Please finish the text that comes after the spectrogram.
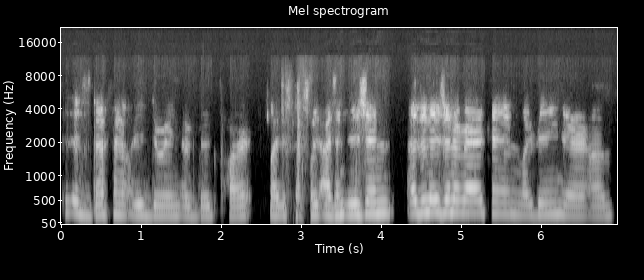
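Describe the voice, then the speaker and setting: A woman's voice: medium pitch, steady tone, moderate pace, mellow, slight background noise. A young adult woman moderating a student panel. She talks hesitantly, with many fillers and repeated words. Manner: hesitant, lots of ums and repeats. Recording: dull, dry video-call audio.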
